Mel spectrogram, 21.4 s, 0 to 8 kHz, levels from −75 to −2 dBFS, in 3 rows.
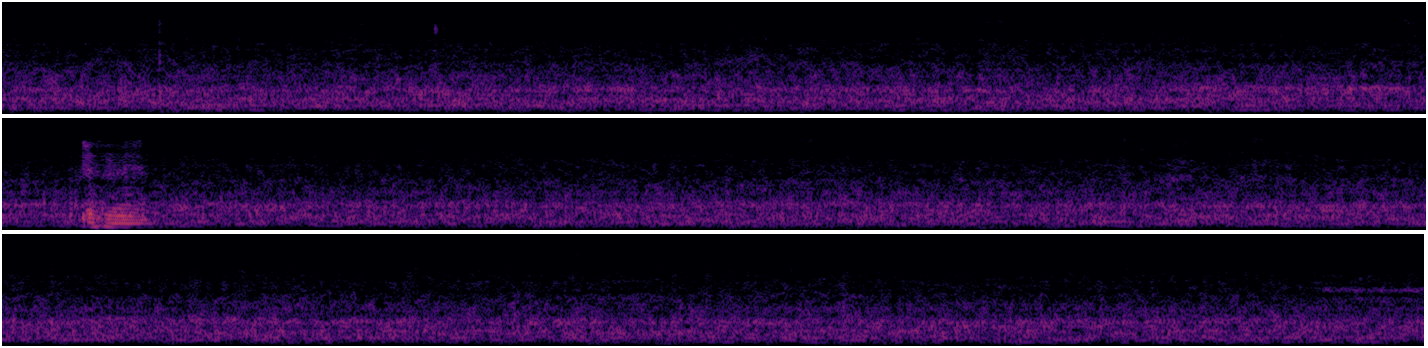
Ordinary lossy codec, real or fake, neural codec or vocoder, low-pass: none; fake; codec, 16 kHz, 8 kbps, FreqCodec, smaller model; none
